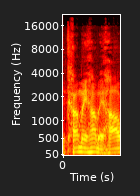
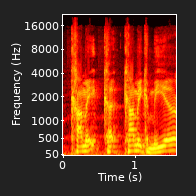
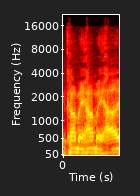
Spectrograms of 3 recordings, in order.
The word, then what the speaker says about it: Kamehameha: was a lot of people pronouncing the Kamehameha wrong they're saying like Kam Kam Kamya or whatever they were saying and it was to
